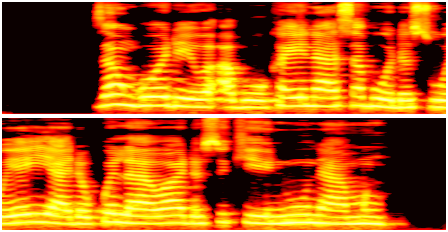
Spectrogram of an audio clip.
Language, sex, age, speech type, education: Hausa, female, 15-29, read, secondary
